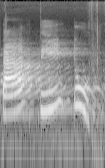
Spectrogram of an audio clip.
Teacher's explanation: تا کو موٹا نہیں پڑھنا، تو نہیں پڑھنا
